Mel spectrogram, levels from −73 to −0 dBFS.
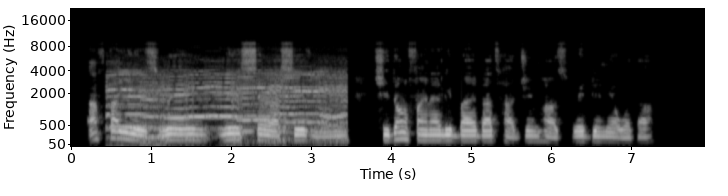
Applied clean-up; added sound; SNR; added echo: none; Electric guitar; 1 dB; none.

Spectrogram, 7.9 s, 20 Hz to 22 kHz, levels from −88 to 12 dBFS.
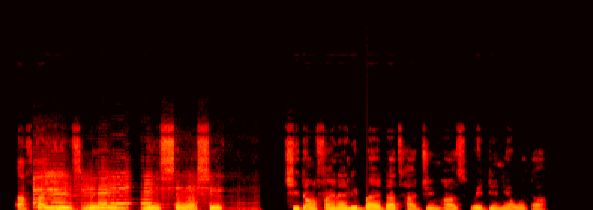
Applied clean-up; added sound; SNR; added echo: neural mask model RNNoise.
